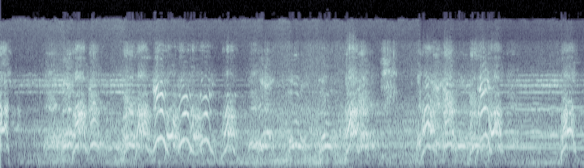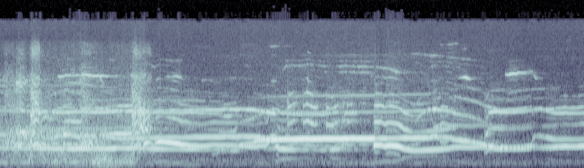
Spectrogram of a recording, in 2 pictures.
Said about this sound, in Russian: Воют бездомные собаки в писательском поселке Переделкино. Воют и бегают стаями по улице Гоголя, по улице Серафимовича, по улице Павленко. Кажется, они тут единственные жители.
